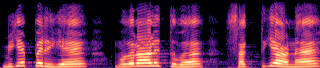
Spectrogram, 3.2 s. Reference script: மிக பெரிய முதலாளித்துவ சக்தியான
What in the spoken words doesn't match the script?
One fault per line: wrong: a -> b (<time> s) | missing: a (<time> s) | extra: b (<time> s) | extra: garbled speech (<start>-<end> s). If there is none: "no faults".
no faults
